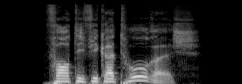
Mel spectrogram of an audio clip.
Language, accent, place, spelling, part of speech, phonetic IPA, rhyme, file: German, Germany, Berlin, fortifikatorisch, adjective, [fɔʁtifikaˈtoːʁɪʃ], -oːʁɪʃ, De-fortifikatorisch.ogg
- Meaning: fortification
